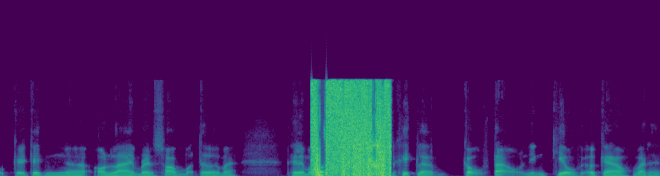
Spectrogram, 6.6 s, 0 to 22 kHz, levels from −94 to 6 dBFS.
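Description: From 3.12 s to 3.92 s the speech is replaced by a burst of loud, harsh broadband noise lasting about 0.8 s, caused by samples built from the wrong bytes. Over that stretch each sample was assembled incorrectly, with the bytes misaligned or in swapped order. The rapidly varying low-order bits end up as the most significant part of every value, so the waveform becomes broadband hash at high level.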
